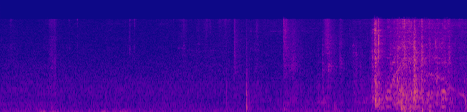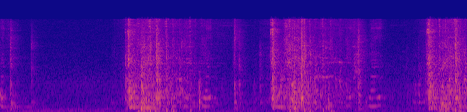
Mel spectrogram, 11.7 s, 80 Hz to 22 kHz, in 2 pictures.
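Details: 6 hp Briggs & Stratton Quantum lawn mower (model 22305X31D), reported fuel leak: repeated rasping recoil pulls, about a second each, never catching; cranks but won't start, cause not yet confirmed.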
